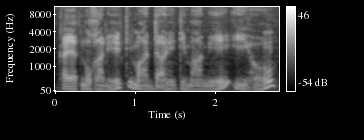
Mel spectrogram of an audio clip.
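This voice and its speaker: A man playing a calm, kindly father and boss in his thirties in a radio drama. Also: low-pitched, moderate pace, husky, full character voice. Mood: gentle, fatherly.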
